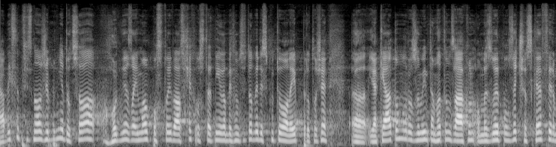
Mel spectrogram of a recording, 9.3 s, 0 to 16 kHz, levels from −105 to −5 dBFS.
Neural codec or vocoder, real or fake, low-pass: codec, 44.1 kHz, 3.4 kbps, Pupu-Codec; fake; 14.4 kHz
